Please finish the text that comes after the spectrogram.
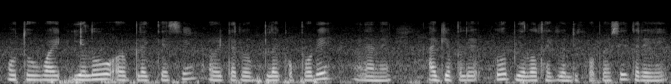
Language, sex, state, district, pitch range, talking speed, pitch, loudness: Nagamese, female, Mizoram, Aizawl, 190-215 Hz, 195 wpm, 195 Hz, -17 LUFS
